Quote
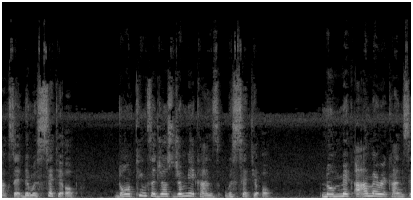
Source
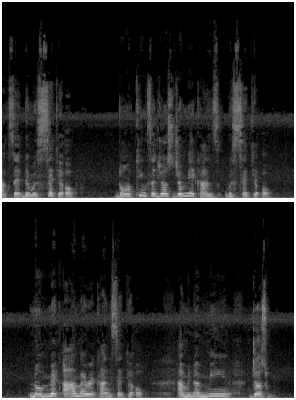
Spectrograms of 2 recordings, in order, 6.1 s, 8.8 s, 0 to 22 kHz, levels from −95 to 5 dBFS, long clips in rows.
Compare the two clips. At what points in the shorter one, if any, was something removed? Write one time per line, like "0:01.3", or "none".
none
